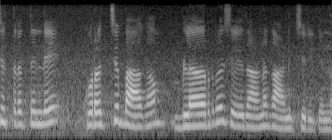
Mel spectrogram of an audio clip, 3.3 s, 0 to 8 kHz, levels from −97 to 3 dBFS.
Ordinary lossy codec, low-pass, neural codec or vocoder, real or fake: none; 7.2 kHz; none; real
